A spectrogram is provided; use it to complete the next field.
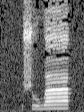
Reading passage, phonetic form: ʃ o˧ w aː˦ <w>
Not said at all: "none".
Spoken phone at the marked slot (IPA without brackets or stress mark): none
